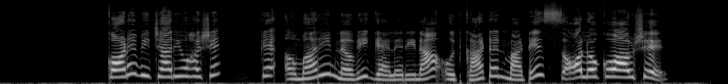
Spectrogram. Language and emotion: Gujarati, surprised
